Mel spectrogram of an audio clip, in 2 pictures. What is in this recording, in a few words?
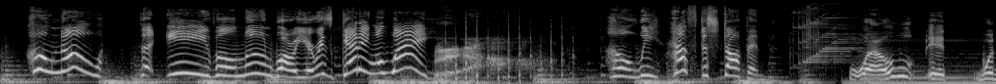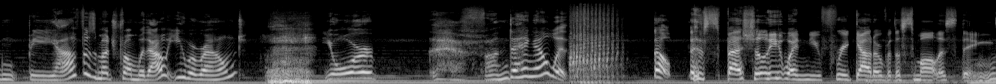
Kid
